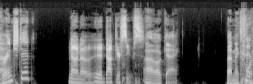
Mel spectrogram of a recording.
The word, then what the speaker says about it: Seuss: He he changed the pronunciation. Oh, but it is to be associated with Mother Goose. Dr. Seuss.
